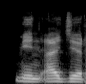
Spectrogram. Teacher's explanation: dilihat harakat sebelumnya berharakat fathah maka dia berhubungan dengan fathah maka dibaca dengan tebal ya atau tafkhim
